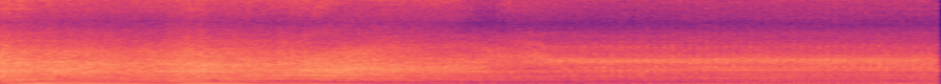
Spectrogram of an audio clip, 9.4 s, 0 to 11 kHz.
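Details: 2007 Toyota Corolla XLi engine after a misfire with check engine light was repaired: engine blips up and settles back smoothly, with an even, steady idle and no stumble or miss.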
